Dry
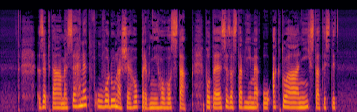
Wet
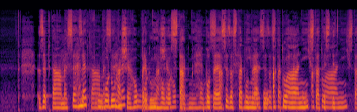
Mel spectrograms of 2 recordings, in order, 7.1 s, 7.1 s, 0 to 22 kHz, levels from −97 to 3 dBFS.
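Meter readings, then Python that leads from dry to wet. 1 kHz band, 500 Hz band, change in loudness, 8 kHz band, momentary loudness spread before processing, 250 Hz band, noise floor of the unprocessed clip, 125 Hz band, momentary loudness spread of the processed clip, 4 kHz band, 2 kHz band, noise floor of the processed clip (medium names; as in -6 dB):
-5.0 dB, -4.5 dB, -5.0 dB, -5.0 dB, 7 LU, -5.0 dB, -57 dBFS, -5.0 dB, 5 LU, -5.0 dB, -5.0 dB, -58 dBFS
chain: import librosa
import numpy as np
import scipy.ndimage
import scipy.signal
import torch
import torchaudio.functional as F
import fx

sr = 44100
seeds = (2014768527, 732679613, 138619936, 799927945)

p1 = fx.comb_fb(x, sr, f0_hz=590.0, decay_s=0.43, harmonics='all', damping=0.0, mix_pct=50)
y = p1 + fx.echo_single(p1, sr, ms=773, db=-6.0, dry=0)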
